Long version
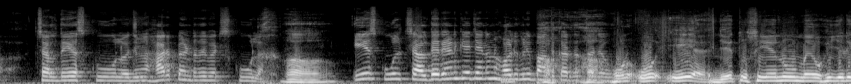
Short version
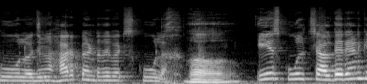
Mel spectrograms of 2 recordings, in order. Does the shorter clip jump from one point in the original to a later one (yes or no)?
no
